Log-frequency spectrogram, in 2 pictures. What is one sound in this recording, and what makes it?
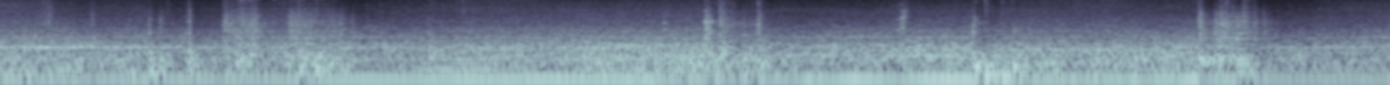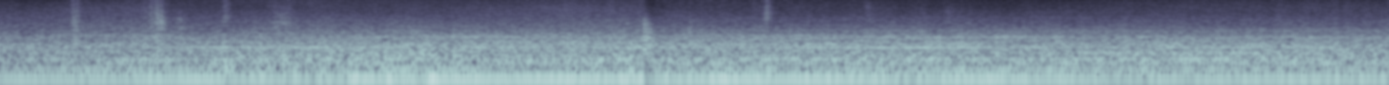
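Wind blows loudly outdoors.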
